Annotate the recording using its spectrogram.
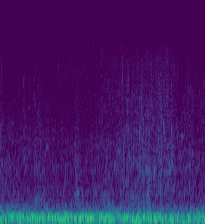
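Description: Low, steady rumble of distant military jets, loud enough to be taken at first for thunder.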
